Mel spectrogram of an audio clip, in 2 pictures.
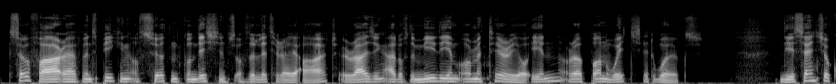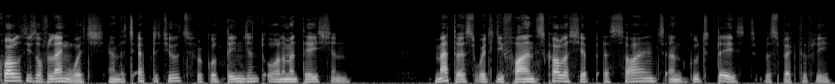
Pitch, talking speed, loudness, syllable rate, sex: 125 Hz, 170 wpm, -22 LUFS, 5.9 syllables/s, male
